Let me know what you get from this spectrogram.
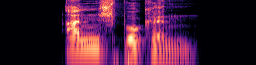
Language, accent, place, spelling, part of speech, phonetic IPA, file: German, Germany, Berlin, anspucken, verb, [ˈanˌʃpʊkn̩], De-anspucken.ogg
- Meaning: to spit at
